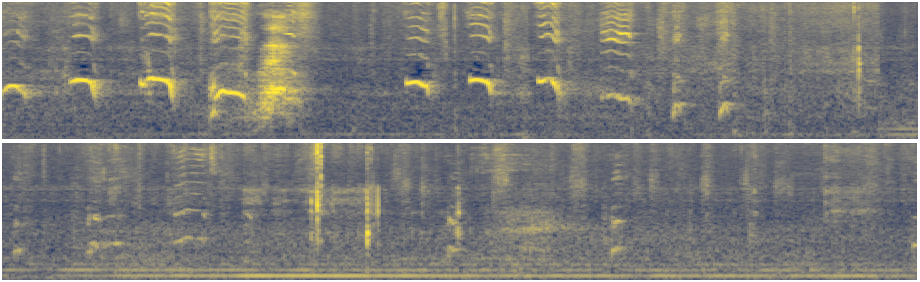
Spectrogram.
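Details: Savannah and Jericho at playtime: a quick string of high, bent yips and whimpers, about three a second, then a quieter stretch with a steady low hum and scattered clicks.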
